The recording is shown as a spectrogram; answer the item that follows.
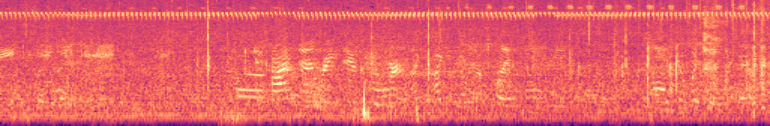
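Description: Horse's hoofbeats on a sand dressage arena as it works through its test, with a few sharper knocks, under a steady high whine. Voices talk in the background from about three seconds in.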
